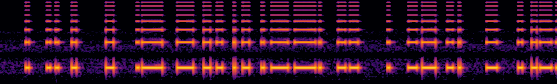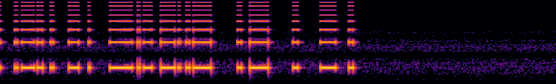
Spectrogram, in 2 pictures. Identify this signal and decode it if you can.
Beeps of irregular length. There is no code.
